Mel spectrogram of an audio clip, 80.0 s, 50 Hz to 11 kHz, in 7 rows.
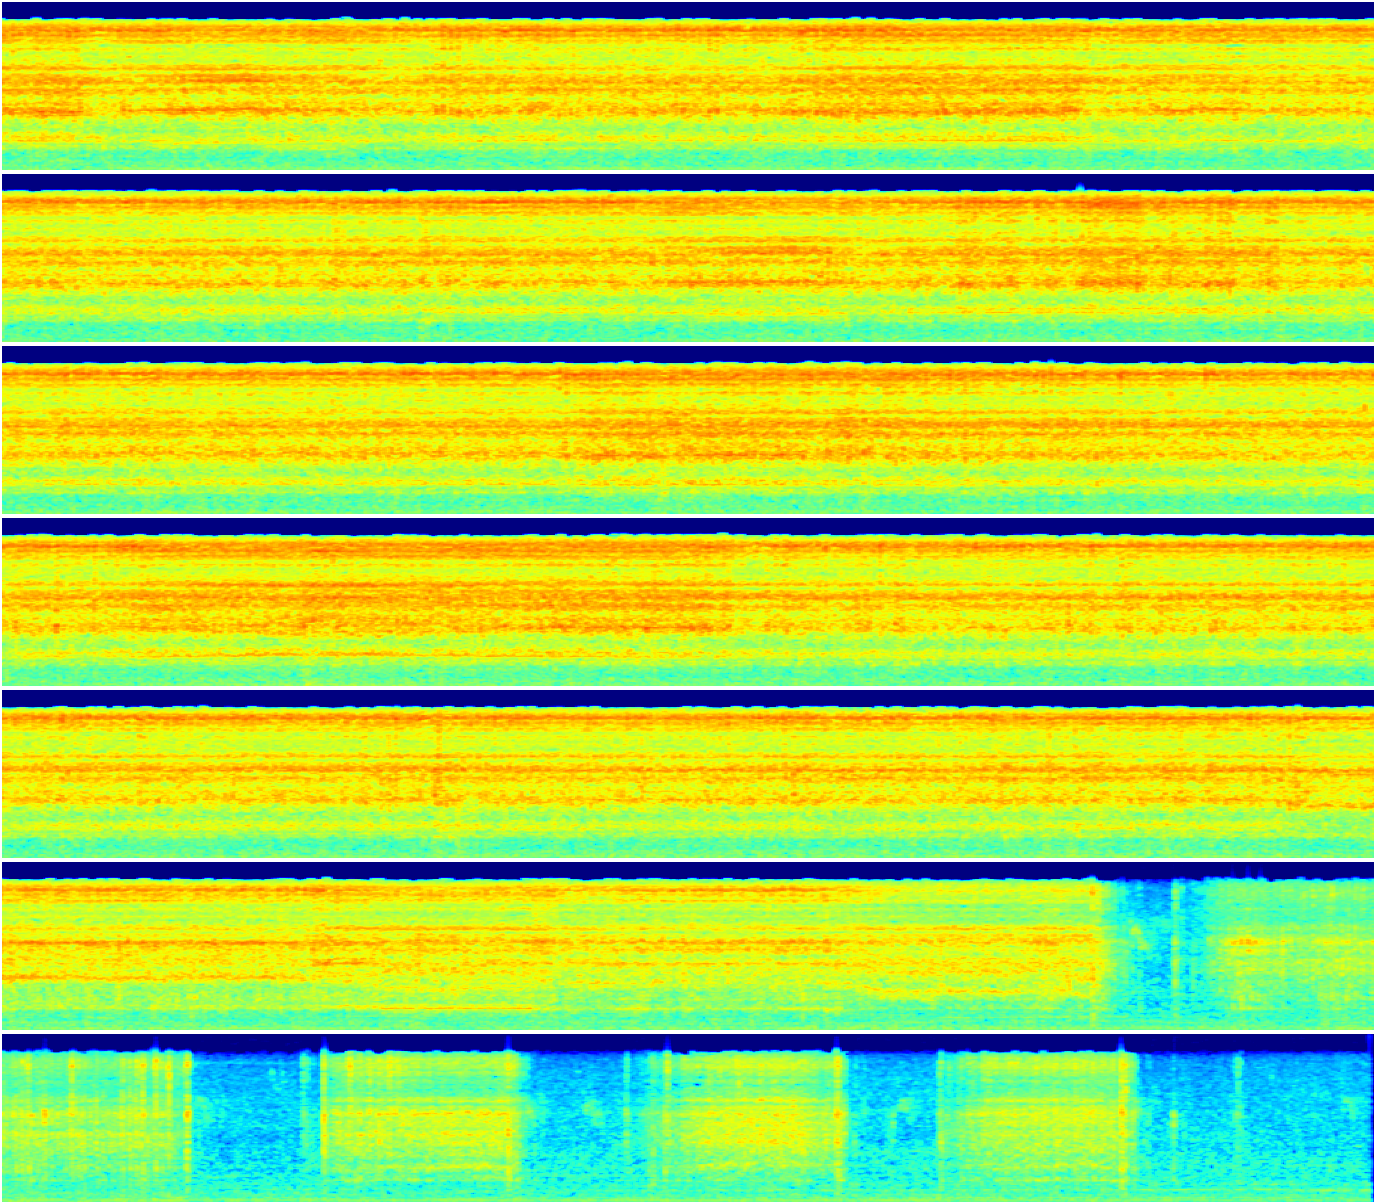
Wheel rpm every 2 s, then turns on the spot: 160, 160, 170, 160, 160, 160, 160, 160, 160, 160, 160, 160, 170, 170, 160, 170, 160, 160, 160, 160, 160, 160, 160, 160, 160, 160, 160, 160, 150, 140, 130, 120, 100, 40, 40, 20, 40, 40, 20, 10.
68-70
